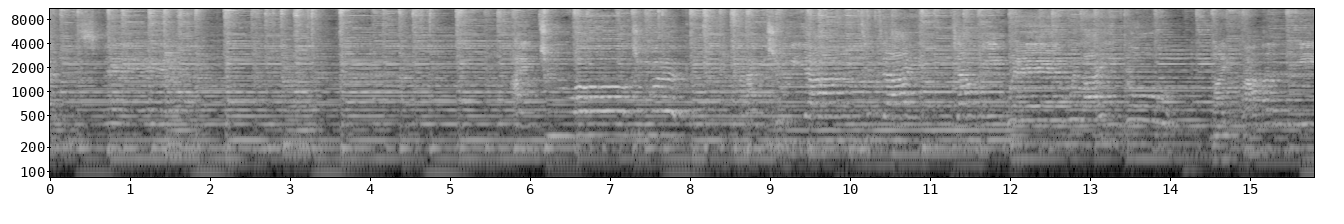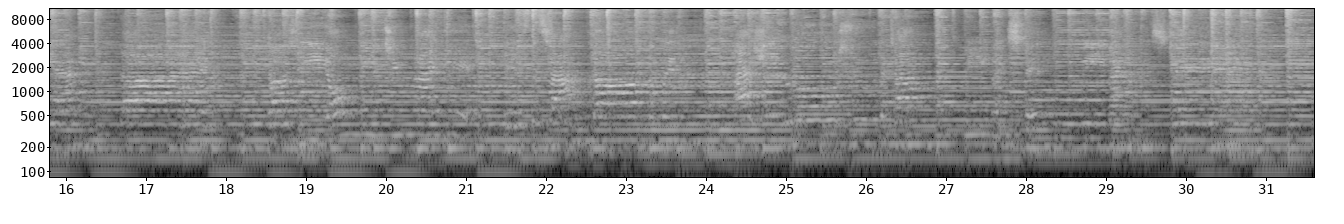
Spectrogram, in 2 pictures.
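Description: Instrumental break of a folk song played on strummed acoustic guitar, mandolin and accordion, a wavering melody line over steady chords with no singing.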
